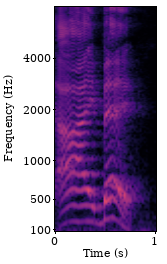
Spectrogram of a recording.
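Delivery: very high, smug "I bet"; sarcastic. Retold or imitated. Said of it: "I'm like".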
